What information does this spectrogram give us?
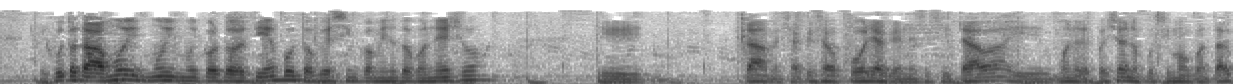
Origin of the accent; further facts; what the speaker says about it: Montevideo, Uruguay; ¿verdad? Yo soy uruguayo, yo soy un barrio de La Teja. Un barrio muy candombero, muy murguero, muy carnavalero.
